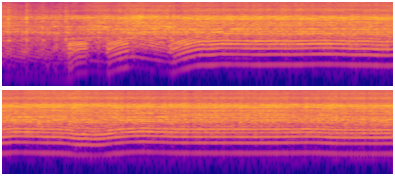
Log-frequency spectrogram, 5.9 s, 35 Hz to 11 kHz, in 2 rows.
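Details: Husqvarna 455 Rancher two-stroke chainsaw, warmed up, cutting a heavy block; it had choked when warm. High steady scream dips slightly biting in, pulls back cleanly; old filter discolored brown.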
